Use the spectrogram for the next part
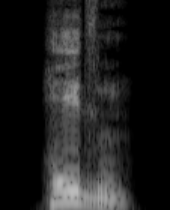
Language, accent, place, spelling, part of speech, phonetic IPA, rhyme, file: German, Germany, Berlin, Hälsen, noun, [ˈhɛlzn̩], -ɛlzn̩, De-Hälsen.ogg
- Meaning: dative plural of Hals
